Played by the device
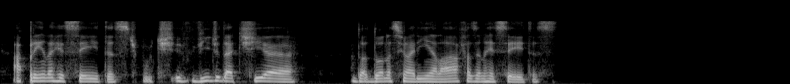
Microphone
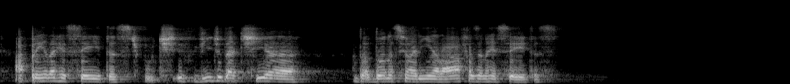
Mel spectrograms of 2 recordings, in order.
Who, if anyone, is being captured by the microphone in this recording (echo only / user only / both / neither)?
echo only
